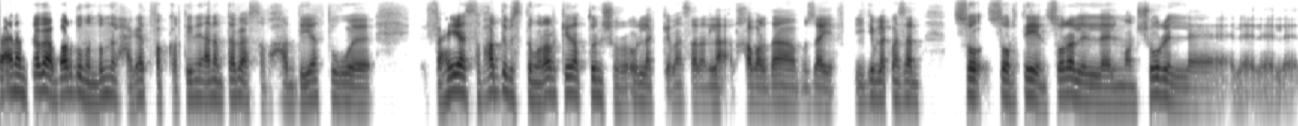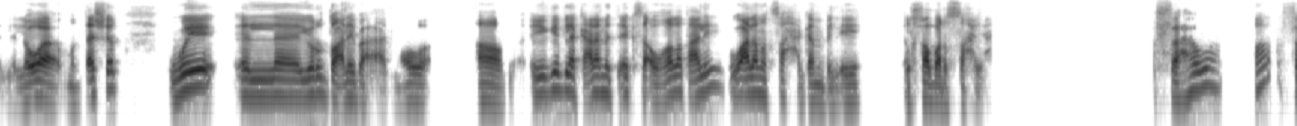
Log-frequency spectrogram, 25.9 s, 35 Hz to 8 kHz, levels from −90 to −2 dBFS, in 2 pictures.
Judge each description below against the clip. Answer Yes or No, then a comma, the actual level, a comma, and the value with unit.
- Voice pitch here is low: Yes, low, 130 Hz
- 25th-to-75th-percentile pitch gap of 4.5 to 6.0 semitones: Yes, wide, 5.6 semitones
